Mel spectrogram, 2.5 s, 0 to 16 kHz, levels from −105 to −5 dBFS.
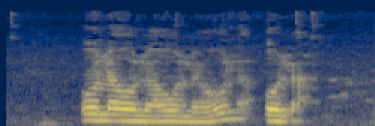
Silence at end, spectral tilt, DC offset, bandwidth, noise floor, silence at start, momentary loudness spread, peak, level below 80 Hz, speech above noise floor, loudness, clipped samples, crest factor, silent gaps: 0.45 s; -9 dB/octave; under 0.1%; 11 kHz; -58 dBFS; 0.55 s; 8 LU; -12 dBFS; -60 dBFS; 33 dB; -26 LUFS; under 0.1%; 16 dB; none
